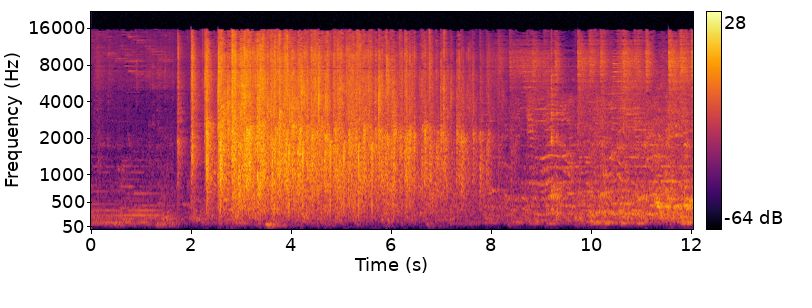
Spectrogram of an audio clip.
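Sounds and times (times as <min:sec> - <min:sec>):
faint music: 0:00.0 - 0:01.8, 0:06.8 - 0:12.0
audience applauding: 0:01.7 - 0:08.3.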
